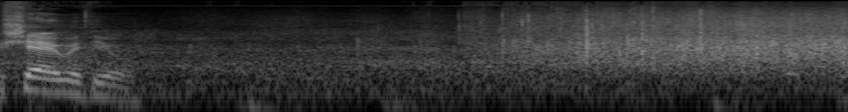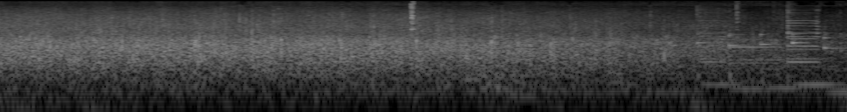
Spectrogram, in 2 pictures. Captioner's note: laughter and applause; video and music plays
